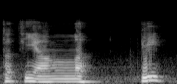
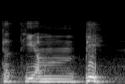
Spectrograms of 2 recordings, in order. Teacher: It's not tatiyangpi, but tatiyampi, because the sound, the nasal before a labial here, the p, wants to join it and become a labial as well. So we say tatiyampi.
